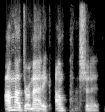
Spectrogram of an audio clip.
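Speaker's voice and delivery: mild mock yell, starting high and loud, then easing off; half-hearted indignant yell, lightly acted. Quiz host voices the Five of Wands card, mild mock yell. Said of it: "The Five of Wands yelling".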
